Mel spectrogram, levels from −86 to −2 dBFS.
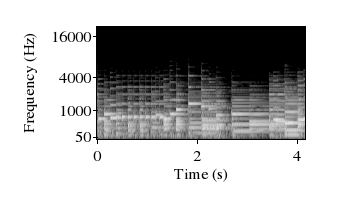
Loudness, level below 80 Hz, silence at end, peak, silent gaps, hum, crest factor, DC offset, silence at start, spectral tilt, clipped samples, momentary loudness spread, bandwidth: -19 LUFS; -48 dBFS; 0 s; -4 dBFS; none; none; 14 dB; under 0.1%; 0 s; -9.5 dB/octave; under 0.1%; 5 LU; 5.4 kHz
